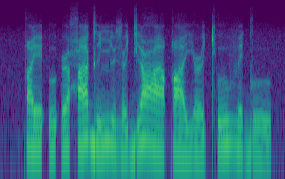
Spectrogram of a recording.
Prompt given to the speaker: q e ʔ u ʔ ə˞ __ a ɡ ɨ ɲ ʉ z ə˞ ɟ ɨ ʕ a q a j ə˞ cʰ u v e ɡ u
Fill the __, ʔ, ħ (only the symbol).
ħ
